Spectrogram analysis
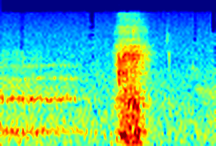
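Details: Person with a bout of lots of sneezing: a single sharp, hissing sneeze burst against quiet room noise.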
